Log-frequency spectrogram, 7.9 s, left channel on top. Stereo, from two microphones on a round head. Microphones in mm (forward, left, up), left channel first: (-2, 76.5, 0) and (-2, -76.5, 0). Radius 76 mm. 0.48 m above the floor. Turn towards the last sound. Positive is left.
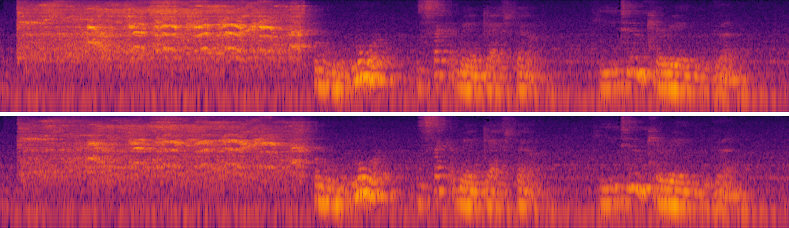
turn(degrees=10)  # may be behind; listen again after turning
